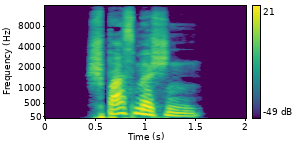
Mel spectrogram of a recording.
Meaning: inflection of spasmisch: 1. strong genitive masculine/neuter singular 2. weak/mixed genitive/dative all-gender singular 3. strong/weak/mixed accusative masculine singular 4. strong dative plural
- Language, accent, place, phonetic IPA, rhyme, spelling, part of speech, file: German, Germany, Berlin, [ˈʃpasmɪʃn̩], -asmɪʃn̩, spasmischen, adjective, De-spasmischen.ogg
